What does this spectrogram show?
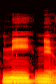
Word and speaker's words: Aminu: And I think the partnership between Ominu we are trying to get their pronunciation right. Aminu.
